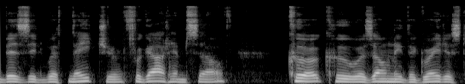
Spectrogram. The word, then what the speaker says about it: Coke: sir edward cook sir edward coke or cook as now pronounced and occasionally so written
